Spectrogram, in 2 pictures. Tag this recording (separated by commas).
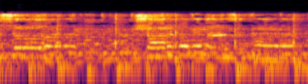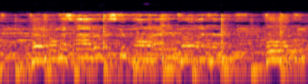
Singing, Music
